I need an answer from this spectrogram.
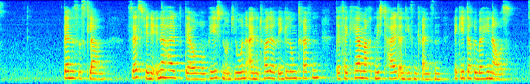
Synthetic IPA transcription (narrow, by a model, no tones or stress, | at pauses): d̥ɛnɛsɪstkʰl̥aːɐz̥ɛlpstv̥ɛniʔɪnɐɦalpd̥eːɐʔɔʏʁopʰɛːɪʃn̩ʊnjoːnʔa̰ɪnətʰɔləʁeːɡəlʊŋtʁ̥ɛfn̩d̥eːɐfɛɐkʰeːɐmaχtnɪçthalta̰ndiːzn̩ɡʁɛnt͡sn̩ʔeːɐɡeːt̚d̥aʁ̞yːbɐɦɪnaʊs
